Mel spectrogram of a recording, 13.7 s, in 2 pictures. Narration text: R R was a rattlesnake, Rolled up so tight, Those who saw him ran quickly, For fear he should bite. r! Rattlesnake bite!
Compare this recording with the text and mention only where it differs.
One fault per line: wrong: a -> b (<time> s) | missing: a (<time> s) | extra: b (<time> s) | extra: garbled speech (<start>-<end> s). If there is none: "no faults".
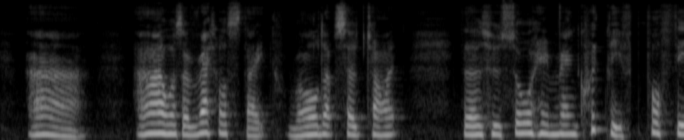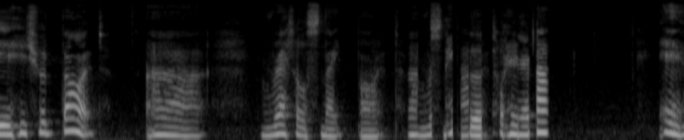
extra: garbled speech (10.9-12.3 s)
